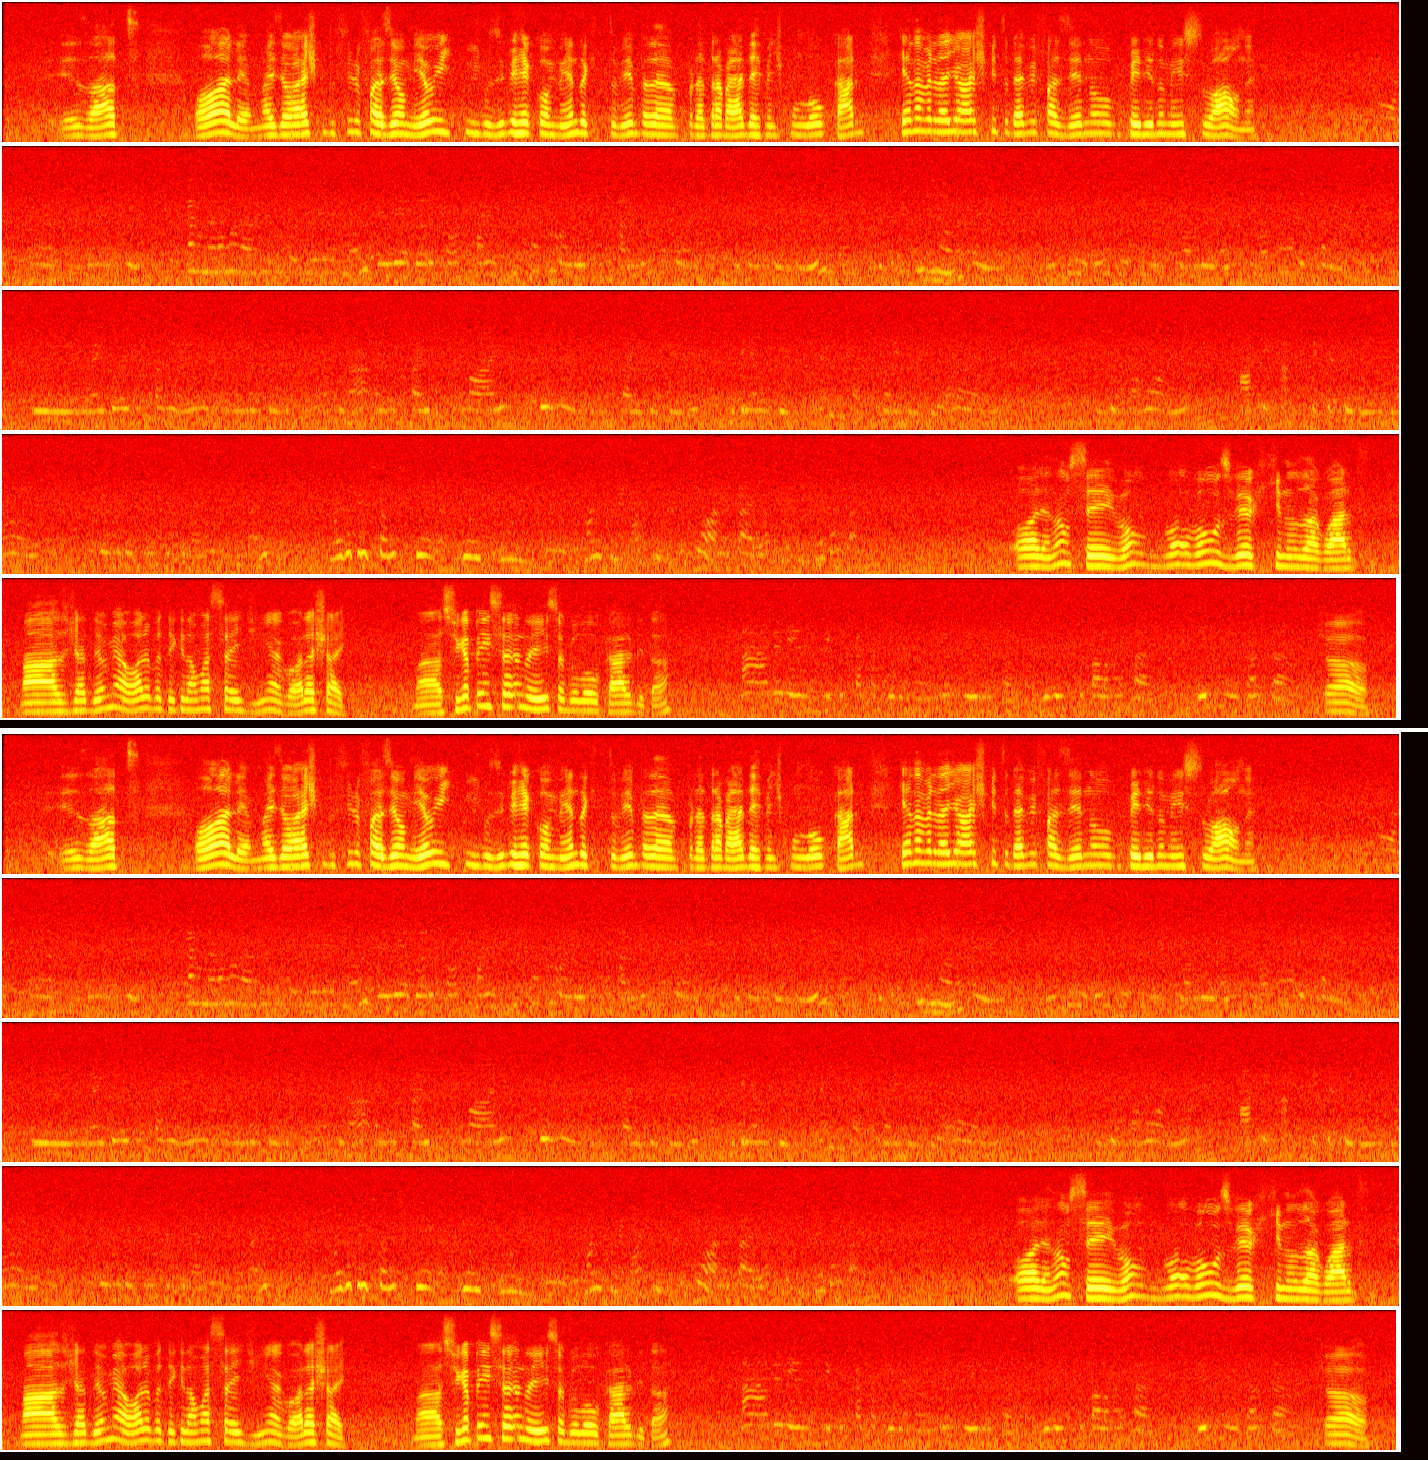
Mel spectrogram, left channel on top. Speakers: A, on the right; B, on the left.
A: Exato. Olha, mas eu acho que eu prefiro fazer o meu e inclusive recomendo que tu venha para para trabalhar de repente com low carb, que é, na verdade eu acho que tu deve fazer no período menstrual, né?
B: É, é, mais ou menos isso. Cara, o meu namorado, ele não, ele agora só faz 24 horas, a cada 24 horas, porque não tem um período, né? E super funciona
A: Uhum.
B: pra ele. E, inclusive, assim, quando a gente não toma medicamentos, e, e aí quando a gente tá doente, tem alguma coisa assim pra curar, a gente faz mais jejum. A gente faz, às vezes, dependendo do que a gente tem, faz 48 horas, 50 horas. Há quem faça 72 horas. Não tivemos essa necessidade ainda, mas nós acreditamos que os, os, os exames também mostram que funciona, cara. Eu acho que você devia tentar.
A: Olha, não sei. Vamos, va- vamos ver o que, que nos aguarda. Mas já deu minha hora, eu vou ter que dar uma saidinha agora, Chay. Mas fica pensando aí sobre o low carb, tá?
B: Ah, beleza. Tem que buscar sua filha, né? Tranquilo, então. A gente se fala mais tarde. Beijinho, tchau, tchau.
A: Tchau.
